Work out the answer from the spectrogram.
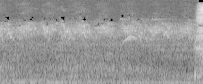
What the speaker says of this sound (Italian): Solo gli uccellini.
